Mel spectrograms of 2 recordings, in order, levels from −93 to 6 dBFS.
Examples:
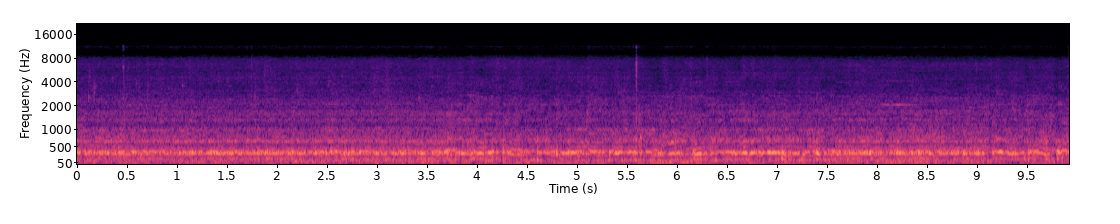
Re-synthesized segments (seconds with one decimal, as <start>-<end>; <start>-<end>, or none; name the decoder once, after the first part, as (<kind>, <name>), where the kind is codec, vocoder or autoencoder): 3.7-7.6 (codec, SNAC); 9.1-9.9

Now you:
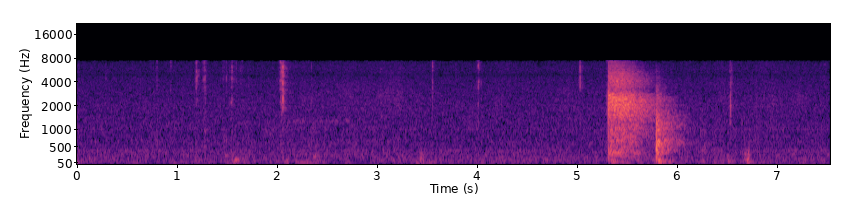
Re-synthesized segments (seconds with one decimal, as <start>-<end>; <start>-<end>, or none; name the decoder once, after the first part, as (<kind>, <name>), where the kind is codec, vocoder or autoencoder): none

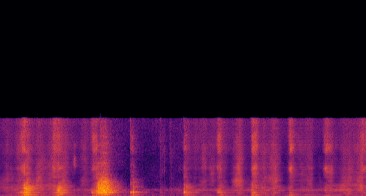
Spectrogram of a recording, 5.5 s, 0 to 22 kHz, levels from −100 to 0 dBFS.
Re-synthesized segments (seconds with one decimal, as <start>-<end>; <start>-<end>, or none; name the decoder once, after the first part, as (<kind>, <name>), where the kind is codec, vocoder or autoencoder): 0.0-1.5 (vocoder, Vocos); 2.8-5.5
